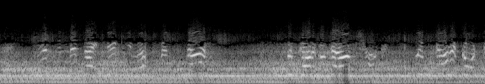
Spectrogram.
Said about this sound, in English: Those Jap Zeros are still diving. There's one coming from the nearest fortress now.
